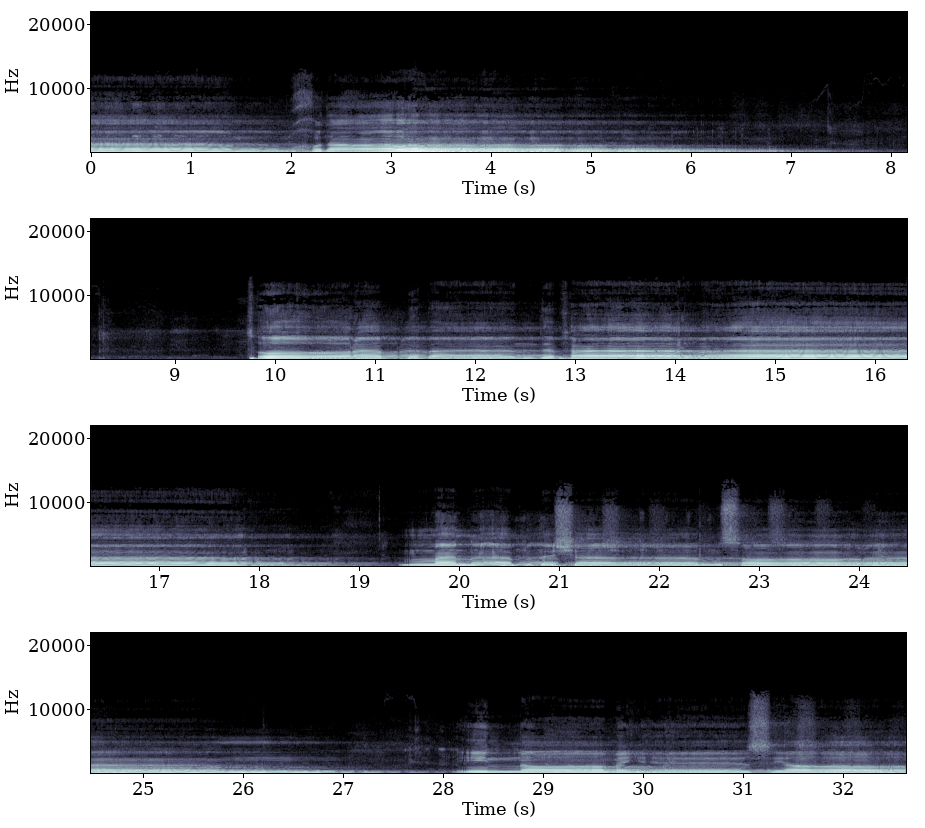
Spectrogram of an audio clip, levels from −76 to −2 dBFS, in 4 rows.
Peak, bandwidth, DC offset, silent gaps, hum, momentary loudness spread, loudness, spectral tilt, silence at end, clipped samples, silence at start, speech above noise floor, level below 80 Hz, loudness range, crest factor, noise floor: 0 dBFS; 12 kHz; under 0.1%; none; none; 12 LU; -17 LUFS; -7.5 dB/octave; 0 s; under 0.1%; 0 s; 42 dB; -56 dBFS; 8 LU; 16 dB; -54 dBFS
